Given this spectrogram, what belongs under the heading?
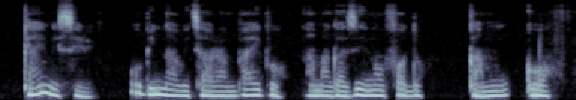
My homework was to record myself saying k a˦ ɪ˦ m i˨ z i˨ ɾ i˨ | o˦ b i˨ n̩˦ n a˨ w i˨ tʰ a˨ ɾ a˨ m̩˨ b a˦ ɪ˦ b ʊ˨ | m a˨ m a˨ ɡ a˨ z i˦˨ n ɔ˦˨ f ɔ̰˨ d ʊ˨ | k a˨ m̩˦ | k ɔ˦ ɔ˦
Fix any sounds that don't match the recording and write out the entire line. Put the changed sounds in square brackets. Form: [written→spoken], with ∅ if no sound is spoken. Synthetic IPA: k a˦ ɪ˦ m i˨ [z→s] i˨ ɾ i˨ | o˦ b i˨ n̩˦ n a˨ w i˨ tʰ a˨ ɾ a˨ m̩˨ b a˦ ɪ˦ b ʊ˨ | [m→n] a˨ m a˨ ɡ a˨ z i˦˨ n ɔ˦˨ f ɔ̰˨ d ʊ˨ | k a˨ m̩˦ | [k→ɡ] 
